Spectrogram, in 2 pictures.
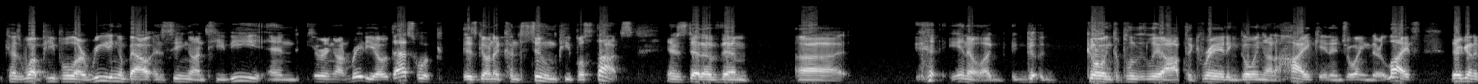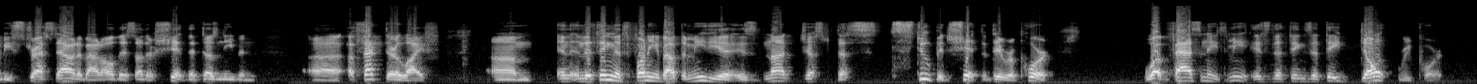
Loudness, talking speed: -14 LUFS, 185 wpm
